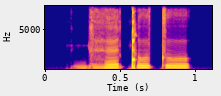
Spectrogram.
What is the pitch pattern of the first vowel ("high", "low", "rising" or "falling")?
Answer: rising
